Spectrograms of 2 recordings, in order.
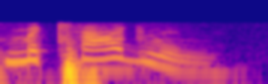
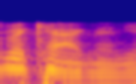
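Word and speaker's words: Maccagnan: He clarified the pronunciation. It's McCagnan. – It is McCagnan, yes. – Yes, we were right. – We were right. – I was trying to make it McCagnan because I had seen that originally phonetically spelled out by one of the beat reporters. It's McCagnan. – And he had a good line where he said, just break it down into three syllables.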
